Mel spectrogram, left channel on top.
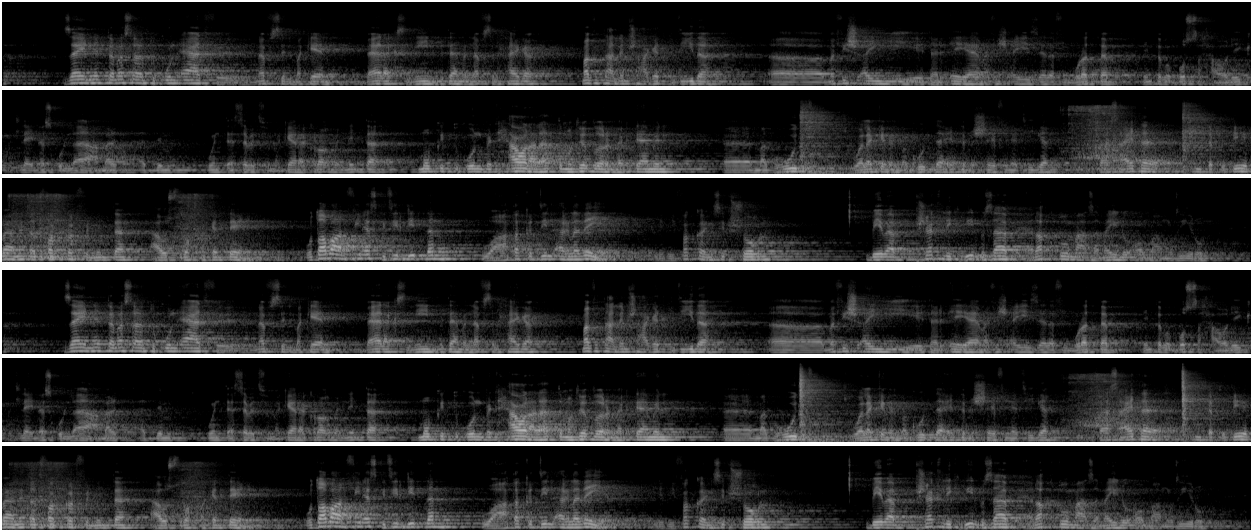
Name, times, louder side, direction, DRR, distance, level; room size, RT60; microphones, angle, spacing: voice 1, 0.6-3.3 3.6-5.3 5.8-7.1 7.7-11.1 11.4-14.2 14.5-16.3 16.6-19.2 19.7-20.5 21.0-23.0 23.4-24.1 24.4-27.5 28.0-29.4 29.8-31.1 31.4-32.7 33.6-37.0, right 1 dB, 10° right, 5 dB, 0.4 m, -33 dB
sound 1, 20.0-25.1, right 5 dB, 85° right, 0.8 m, -43 dB
sound 2, 22.2-22.6 22.9-24.6 24.9-25.7 25.9-27.3 27.7-27.8, left 2 dB, 45° left, 1.7 m, -41 dB
9.8 x 5.8 x 6.5 m, 2.2 s
head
